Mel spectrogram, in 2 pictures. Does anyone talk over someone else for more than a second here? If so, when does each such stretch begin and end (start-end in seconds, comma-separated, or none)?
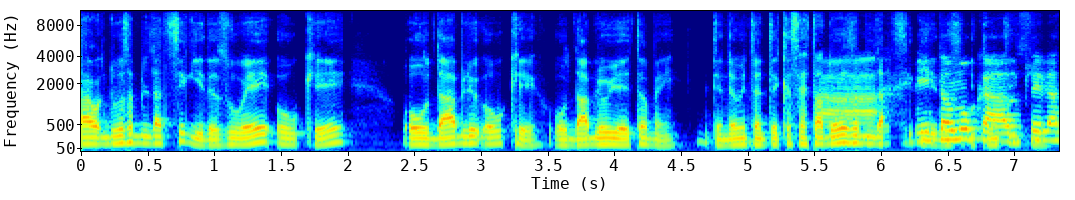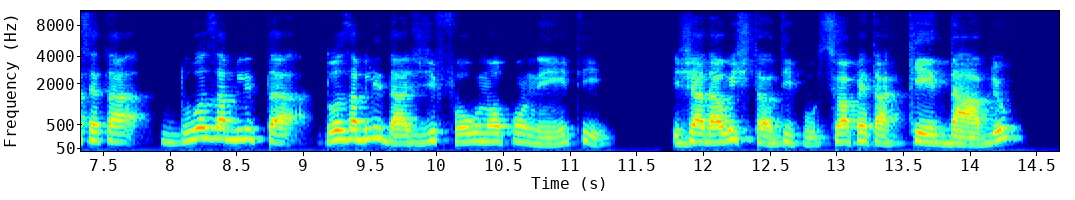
5.5-7.3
